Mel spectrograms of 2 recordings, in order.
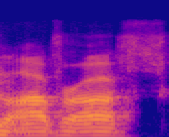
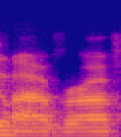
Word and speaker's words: Lavrov: Sergei Lavrov. I met with Sergei Lavrov, and Lavrov said this to me, Lavrov.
